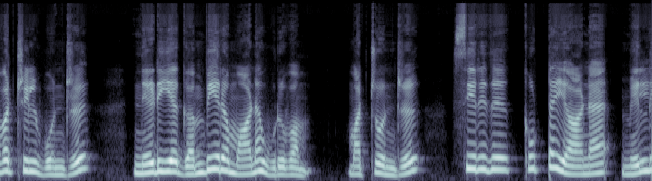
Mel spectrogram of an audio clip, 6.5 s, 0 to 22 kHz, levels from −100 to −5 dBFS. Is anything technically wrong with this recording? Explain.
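No, nothing is technically wrong with this audio.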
